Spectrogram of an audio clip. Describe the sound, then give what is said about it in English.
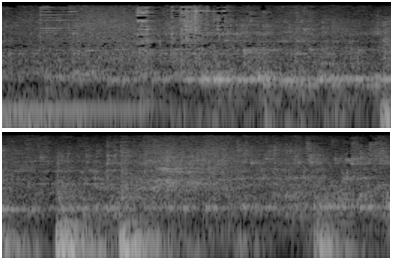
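Water pours steadily into a hot water bottle, a continuous splashing fill with a few brief knocks and gurgles, moderately loud, no one speaking. “Is that my hot water bottle you're doing there, Solander?”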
